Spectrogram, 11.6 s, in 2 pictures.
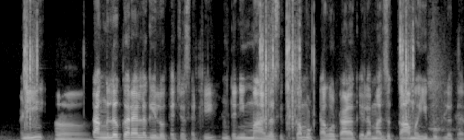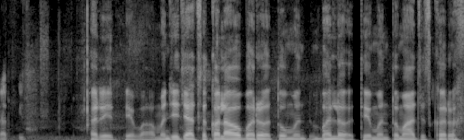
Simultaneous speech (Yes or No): No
